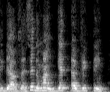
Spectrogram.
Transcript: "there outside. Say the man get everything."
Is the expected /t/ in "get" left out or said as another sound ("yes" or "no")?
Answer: no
